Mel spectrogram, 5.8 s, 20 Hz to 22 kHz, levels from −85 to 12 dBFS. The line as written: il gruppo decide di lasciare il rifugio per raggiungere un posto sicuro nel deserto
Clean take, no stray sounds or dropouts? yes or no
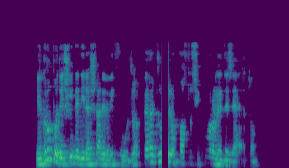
no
